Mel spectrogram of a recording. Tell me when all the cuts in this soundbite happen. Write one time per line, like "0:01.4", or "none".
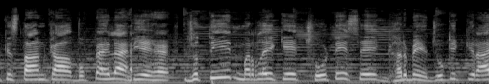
0:01.3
